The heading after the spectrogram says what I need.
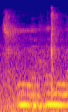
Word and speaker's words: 초효: 1효 이렇게 읽지 않고 초효 이렇게 읽어요.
